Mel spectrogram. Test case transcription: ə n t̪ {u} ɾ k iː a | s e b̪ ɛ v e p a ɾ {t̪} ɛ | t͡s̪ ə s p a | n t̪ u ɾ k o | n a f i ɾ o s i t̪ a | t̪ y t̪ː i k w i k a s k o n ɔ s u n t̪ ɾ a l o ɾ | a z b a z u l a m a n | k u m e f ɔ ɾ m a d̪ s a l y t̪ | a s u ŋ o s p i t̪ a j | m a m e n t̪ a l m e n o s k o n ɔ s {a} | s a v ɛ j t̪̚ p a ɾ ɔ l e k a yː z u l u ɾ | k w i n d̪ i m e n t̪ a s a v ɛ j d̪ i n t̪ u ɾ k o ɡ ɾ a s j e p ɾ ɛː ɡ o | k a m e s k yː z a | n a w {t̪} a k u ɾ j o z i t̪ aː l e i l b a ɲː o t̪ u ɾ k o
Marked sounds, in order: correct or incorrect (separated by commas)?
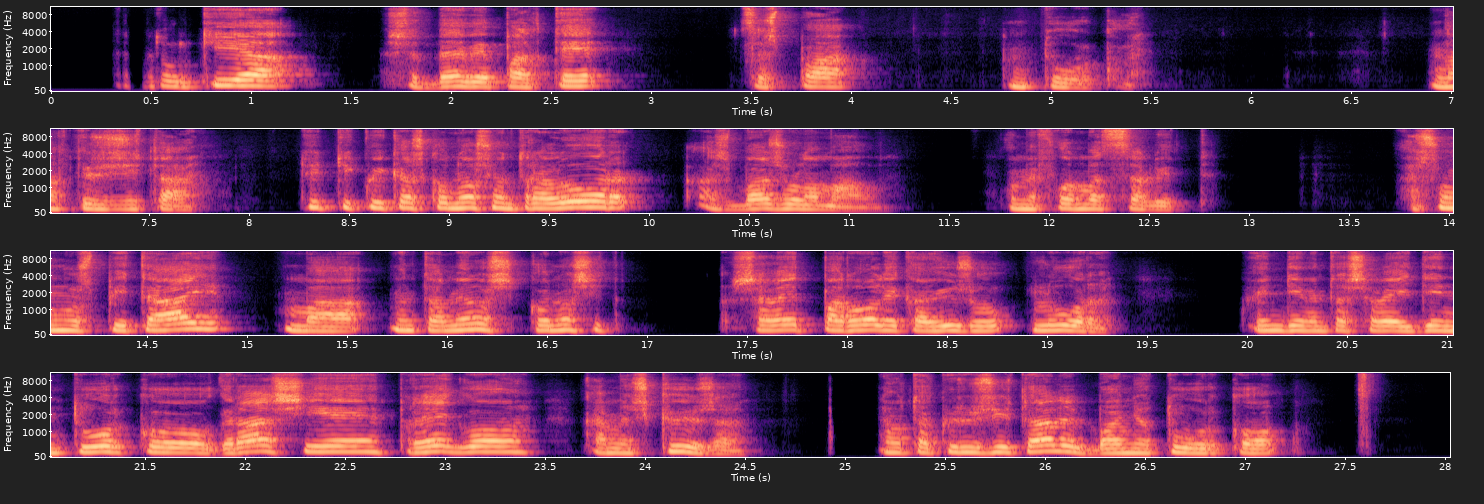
correct, correct, incorrect, correct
